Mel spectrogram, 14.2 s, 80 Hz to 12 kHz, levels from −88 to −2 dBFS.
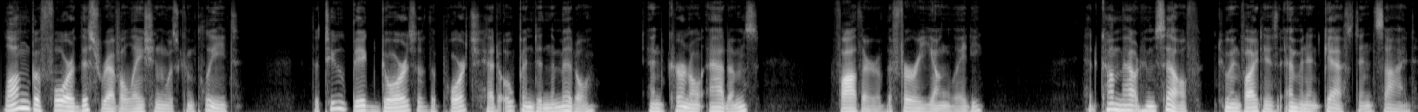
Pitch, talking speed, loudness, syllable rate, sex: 120 Hz, 155 wpm, -20 LUFS, 4.9 syllables/s, male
